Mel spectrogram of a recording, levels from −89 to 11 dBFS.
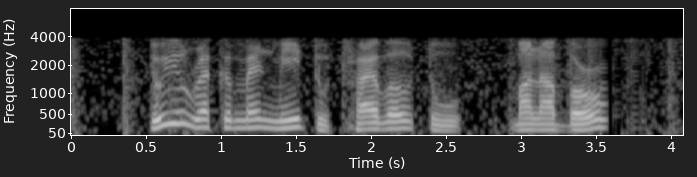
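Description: A short speech recording carries overdone noise removal throughout: the noise reduction was set so aggressively that frequency bands near the noise estimate are pulled down or switched off, taking quieter parts of the voice with them. The background falls to near silence with twinkling specks. From 3.54 to 3.84 s there is packet loss with pitch repetition. About 200 ms of audio is missing, scattered across 340 ms, which fits several lost 20 ms packets, with the longest gap 80 ms. The receiver fills each gap by repeating the last pitch period, so the shorter losses come across as a brief held, buzzy tone, and the longer run fades out before speech cross-fades back in. The path sounds like G.711 mu-law telephone coding, with nothing above 4 kHz, and it adds at most faint damage of its own.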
